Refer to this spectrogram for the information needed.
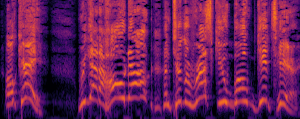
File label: radio used boat, survivor voice; source engine; left 4 dead 2; manager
